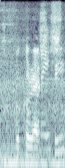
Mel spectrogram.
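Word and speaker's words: București: what are the two things you like or love about Bucharesti? Did I say it right? Bucharesti.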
